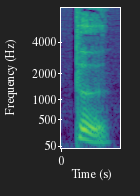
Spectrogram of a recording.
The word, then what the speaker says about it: peut: Je peux, tu peux, Then, il, elle, peut. So you will put T at the end, you don't pronounce it. Il peut, elle peut.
